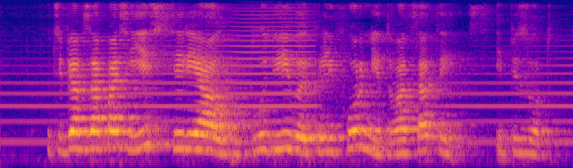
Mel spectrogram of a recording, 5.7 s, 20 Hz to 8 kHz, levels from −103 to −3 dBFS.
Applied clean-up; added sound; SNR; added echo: none; Trumpet; 20 dB; reverberation time 0.8 s.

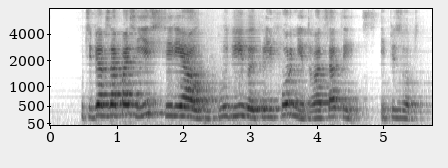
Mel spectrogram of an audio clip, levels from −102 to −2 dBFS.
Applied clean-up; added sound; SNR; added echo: neural separator model SepFormer DNS4.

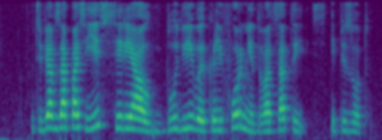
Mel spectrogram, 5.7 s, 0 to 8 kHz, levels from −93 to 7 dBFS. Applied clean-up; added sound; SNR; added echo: none; none; none; none.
